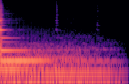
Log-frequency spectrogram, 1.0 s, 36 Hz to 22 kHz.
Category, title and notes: Music > Solo instrument
Marimba Loose Keys Notes Tones and Vibrations 4
foley, notes, fx, perc, marimba, woodblock, oneshotes, keys, tink, percussion, rustle, wood, loose, thud, block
